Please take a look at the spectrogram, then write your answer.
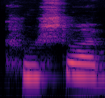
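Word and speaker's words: cuisle: characters calls his girlfriend Cushla Macree, which means pulse of my heart, and it's really spelled C-U-I-S-L-E, so they, I guess, anglicized the spelling so children could pronounce it a little easier.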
